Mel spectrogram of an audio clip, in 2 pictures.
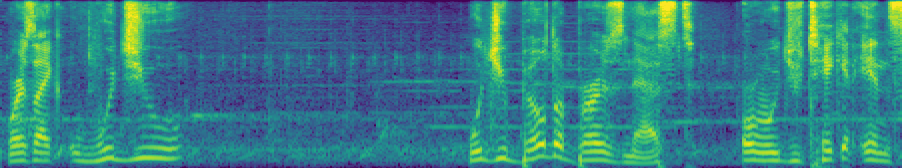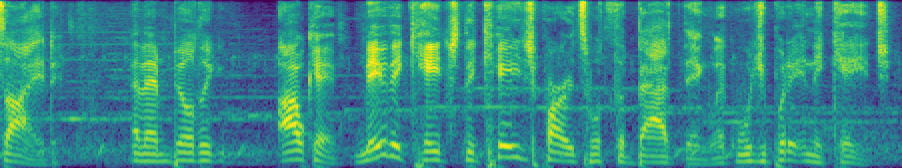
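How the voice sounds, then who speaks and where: A man's voice: medium pitch, expressive, moderate pace, darkish tone, faint music behind. Slangy young male game streamer. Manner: slangy, sweary, chatty. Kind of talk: casual gameplay commentary.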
